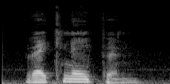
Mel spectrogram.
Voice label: "wij knepen", Dutch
